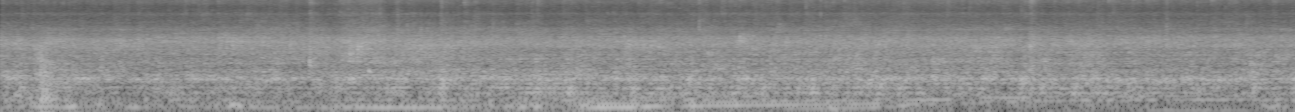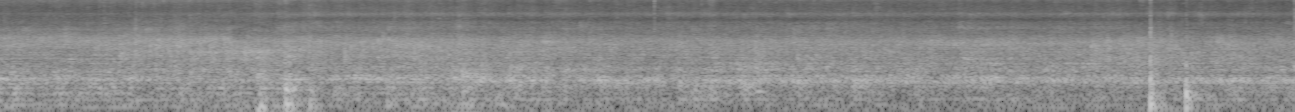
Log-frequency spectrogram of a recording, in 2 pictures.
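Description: Steady rushing, water-like noise of soybean steaming drums: steam and boiling water under cloth-covered soybeans during the second cooking for tempeh.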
